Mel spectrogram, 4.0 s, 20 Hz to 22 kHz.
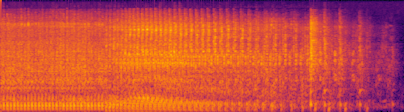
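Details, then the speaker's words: Craftsman 900/22 single-stage snowblower after carburetor leak checks, started with choke and primer: even steady single-cylinder putter, no misses or surging, stops cleanly at shutoff; runs good. "all right guys so everything's running good so all we need is just some snow to test drive this guy"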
